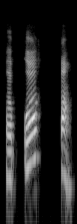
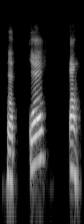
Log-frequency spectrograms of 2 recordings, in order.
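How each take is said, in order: No difference in how they are said.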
